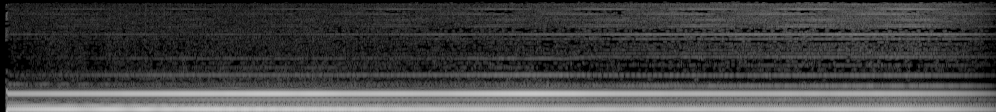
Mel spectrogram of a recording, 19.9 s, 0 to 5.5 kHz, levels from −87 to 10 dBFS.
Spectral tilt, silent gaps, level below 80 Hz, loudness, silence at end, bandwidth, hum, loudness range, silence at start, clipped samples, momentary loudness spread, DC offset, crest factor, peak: -10.5 dB/octave; none; -18 dBFS; -16 LUFS; 0 s; 5.2 kHz; 60 Hz at -40 dBFS; 6 LU; 0.1 s; under 0.1%; 7 LU; under 0.1%; 10 dB; -4 dBFS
